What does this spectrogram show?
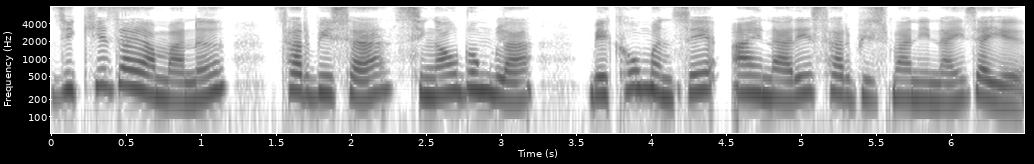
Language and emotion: Bodo, neutral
